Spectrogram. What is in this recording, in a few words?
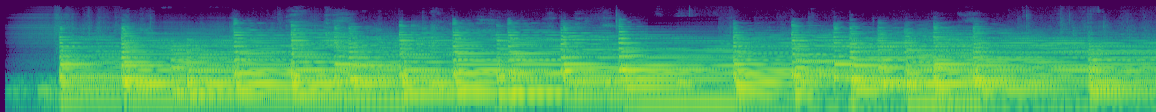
hymn; Create My Soul Anew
